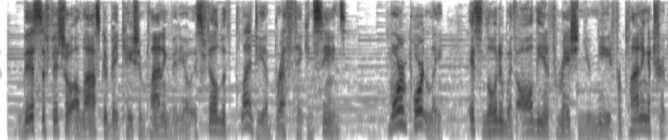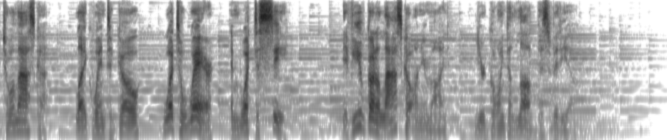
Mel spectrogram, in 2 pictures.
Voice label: Ad w music; Alaska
